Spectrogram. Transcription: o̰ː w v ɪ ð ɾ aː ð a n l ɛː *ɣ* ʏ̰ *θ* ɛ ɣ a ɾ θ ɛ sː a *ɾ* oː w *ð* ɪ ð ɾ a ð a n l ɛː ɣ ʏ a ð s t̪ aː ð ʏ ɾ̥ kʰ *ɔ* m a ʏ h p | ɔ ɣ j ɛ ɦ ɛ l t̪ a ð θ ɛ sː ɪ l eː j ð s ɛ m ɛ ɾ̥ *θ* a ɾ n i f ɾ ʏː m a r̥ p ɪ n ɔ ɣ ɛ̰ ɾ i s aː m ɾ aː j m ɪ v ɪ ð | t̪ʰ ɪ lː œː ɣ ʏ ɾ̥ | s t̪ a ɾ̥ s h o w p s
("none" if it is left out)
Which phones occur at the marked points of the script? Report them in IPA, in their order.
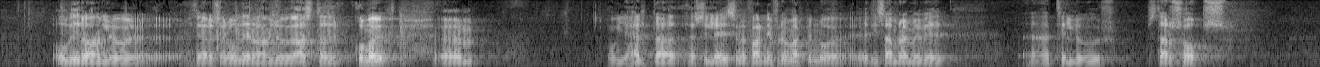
ɣ, θ, ɾ, v, ɔː, f

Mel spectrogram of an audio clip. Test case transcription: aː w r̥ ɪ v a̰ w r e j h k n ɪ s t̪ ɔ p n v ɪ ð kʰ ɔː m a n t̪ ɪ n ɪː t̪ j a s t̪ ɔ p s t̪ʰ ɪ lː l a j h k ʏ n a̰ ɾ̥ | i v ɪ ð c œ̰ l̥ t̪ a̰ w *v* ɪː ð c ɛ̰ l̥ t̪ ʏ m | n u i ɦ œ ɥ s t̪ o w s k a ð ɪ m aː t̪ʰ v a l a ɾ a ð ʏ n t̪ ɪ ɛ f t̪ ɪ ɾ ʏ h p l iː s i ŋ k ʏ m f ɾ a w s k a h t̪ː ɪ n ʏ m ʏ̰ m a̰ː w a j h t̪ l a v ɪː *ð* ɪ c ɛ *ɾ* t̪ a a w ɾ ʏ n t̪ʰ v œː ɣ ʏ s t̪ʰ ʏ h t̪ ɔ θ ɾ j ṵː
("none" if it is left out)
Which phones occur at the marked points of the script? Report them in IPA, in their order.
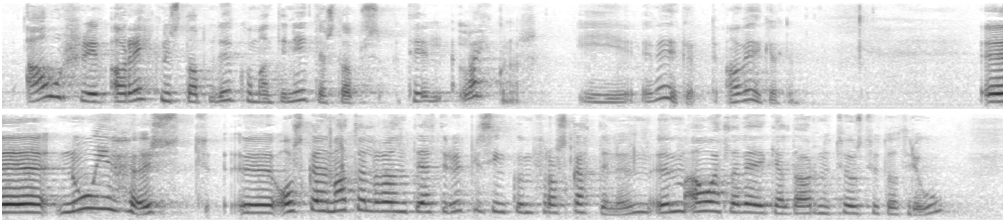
v, ð, l

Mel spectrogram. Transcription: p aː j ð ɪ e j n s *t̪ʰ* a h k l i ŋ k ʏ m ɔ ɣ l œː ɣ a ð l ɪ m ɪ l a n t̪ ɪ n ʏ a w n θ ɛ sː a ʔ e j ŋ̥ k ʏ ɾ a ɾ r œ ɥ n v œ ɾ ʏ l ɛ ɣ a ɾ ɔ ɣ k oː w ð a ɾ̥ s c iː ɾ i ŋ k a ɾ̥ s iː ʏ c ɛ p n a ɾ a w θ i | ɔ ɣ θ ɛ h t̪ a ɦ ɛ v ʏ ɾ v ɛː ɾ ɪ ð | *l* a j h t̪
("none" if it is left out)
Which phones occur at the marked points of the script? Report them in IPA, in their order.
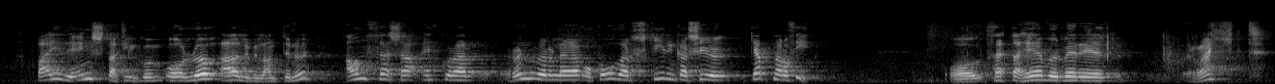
t̪, r

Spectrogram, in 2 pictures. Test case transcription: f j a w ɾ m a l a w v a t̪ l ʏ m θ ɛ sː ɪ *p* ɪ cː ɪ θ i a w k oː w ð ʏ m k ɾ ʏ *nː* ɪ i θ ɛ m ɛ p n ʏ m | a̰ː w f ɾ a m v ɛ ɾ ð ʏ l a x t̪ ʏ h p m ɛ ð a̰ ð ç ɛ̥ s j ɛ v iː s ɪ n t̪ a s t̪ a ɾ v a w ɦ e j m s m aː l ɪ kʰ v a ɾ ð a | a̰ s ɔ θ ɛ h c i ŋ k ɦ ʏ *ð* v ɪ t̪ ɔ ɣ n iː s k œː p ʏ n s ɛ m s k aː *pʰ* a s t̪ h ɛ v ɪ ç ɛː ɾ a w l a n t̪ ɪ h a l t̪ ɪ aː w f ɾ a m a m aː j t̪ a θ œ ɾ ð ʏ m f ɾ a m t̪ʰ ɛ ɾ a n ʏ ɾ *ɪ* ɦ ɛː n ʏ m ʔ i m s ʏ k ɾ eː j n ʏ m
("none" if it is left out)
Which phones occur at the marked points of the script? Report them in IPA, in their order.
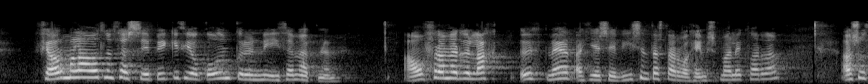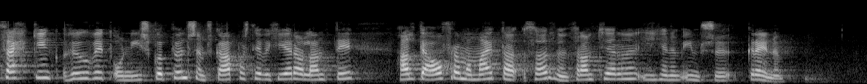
p, nː, ɣ, p, i

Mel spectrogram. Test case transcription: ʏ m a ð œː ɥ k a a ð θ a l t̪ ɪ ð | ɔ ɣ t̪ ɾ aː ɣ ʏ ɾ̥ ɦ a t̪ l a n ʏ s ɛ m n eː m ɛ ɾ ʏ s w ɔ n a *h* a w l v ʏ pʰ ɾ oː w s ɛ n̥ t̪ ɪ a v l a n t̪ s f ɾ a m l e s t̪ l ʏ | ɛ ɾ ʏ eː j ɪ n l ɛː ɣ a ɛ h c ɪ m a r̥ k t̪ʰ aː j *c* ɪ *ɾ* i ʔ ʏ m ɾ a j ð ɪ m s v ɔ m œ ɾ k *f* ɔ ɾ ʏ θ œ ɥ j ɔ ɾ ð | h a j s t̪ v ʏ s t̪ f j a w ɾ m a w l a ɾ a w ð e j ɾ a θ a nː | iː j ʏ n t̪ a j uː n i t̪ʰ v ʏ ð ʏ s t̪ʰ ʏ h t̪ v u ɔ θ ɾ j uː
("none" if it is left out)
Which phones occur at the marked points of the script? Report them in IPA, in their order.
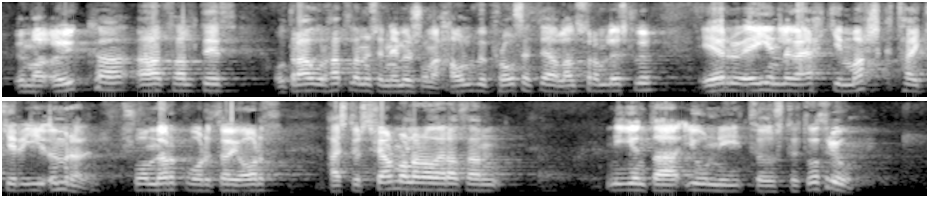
h, c, ɾ, v

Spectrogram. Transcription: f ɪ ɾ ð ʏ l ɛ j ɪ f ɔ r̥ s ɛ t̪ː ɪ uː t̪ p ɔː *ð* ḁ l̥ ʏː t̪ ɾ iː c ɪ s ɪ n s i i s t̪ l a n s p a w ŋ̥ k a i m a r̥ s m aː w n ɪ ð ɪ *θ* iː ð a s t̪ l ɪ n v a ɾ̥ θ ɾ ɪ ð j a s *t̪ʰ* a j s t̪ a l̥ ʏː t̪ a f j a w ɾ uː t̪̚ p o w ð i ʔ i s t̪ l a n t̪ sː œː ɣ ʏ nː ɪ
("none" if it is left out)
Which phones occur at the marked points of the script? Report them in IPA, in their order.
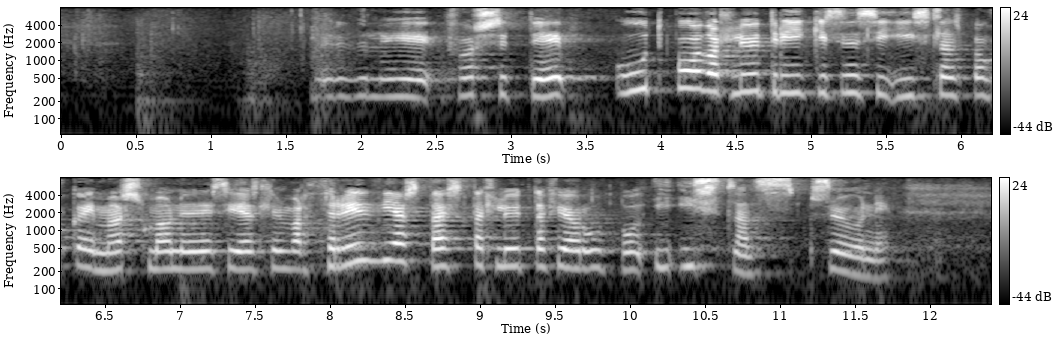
ð, s, t̪

